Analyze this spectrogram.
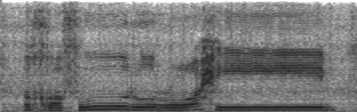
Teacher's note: غین کو پر پڑھنا ہے کیونکہ غین حروف مستعلیہ میں سے ہے · تنوین کے بعد لام یا را آ جائے، نون ساکن یا تنوین کے بعد لام یا را آ جائے تو پھر ہم نے دونوں کو آپس میں ملانا ہے، لیکن یہ بغیر غنے کے ملانا ہے. اس لیے یہ ادغام بلا غنہ ہے، یعنی کہ غنے کے بغیر ملانا، اور یہ ادغام بالغنہ ہے یعنی کہ غنے کے ساتھ ملانا.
